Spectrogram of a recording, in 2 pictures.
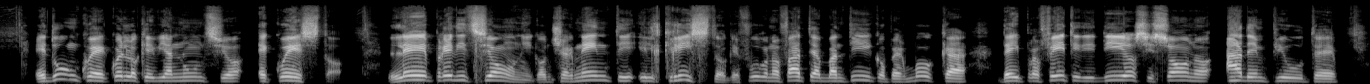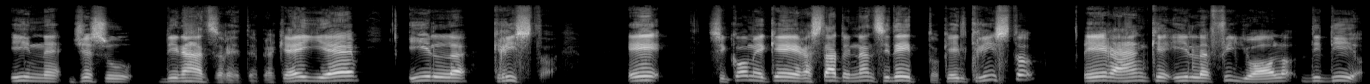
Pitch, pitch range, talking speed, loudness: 170 Hz, 150-185 Hz, 115 wpm, -15 LUFS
